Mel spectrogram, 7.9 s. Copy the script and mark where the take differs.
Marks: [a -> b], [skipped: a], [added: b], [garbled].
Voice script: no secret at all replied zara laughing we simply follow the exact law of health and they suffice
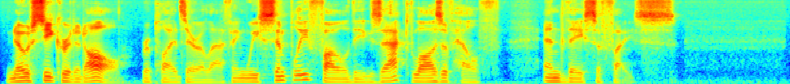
no secret at all replied zara laughing we simply follow the exact [law -> laws] of health and they suffice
